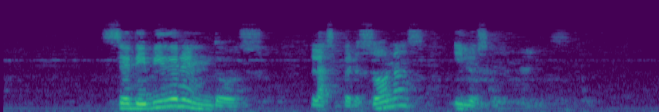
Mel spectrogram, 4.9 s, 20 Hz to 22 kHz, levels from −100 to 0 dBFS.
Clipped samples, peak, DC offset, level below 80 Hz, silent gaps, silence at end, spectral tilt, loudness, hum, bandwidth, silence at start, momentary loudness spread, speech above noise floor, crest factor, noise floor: under 0.1%; -20 dBFS; under 0.1%; -74 dBFS; none; 1 s; -5 dB/octave; -38 LUFS; none; 8.6 kHz; 0.8 s; 16 LU; 37 dB; 20 dB; -75 dBFS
